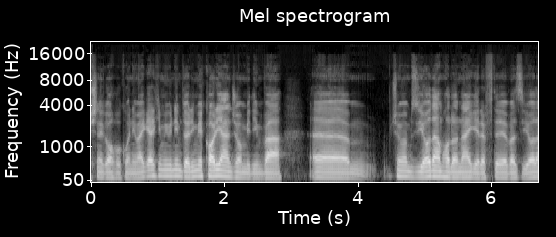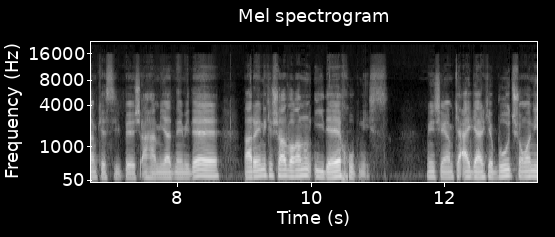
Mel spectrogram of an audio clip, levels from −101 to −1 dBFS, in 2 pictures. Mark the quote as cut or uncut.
uncut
